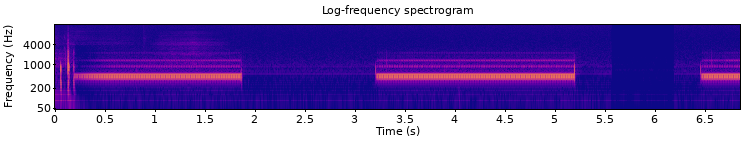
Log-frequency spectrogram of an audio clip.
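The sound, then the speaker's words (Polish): A telephone ringback tone sounds while a call connects: a steady, mid-pitched tone rich in harmonics, heard in three even bursts about two seconds long, separated by silent gaps. The last burst is cut off. “A teraz spróbuję połączyć się z moją uroczą komentatorką Magdaleną Sadłowską.”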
